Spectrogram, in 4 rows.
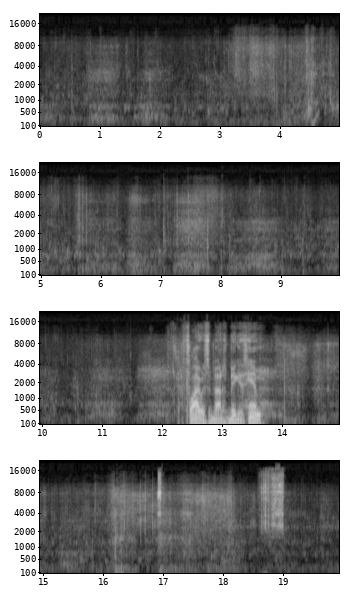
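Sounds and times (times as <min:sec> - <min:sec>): small splashes: 0:00.0 - 0:06.3
creek trickling over stones: 0:00.0 - 0:19.9.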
